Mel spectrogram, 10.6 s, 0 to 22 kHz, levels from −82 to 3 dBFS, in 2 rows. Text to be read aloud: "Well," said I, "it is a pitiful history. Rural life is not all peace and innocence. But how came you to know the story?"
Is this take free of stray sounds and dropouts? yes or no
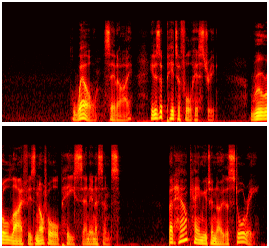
yes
